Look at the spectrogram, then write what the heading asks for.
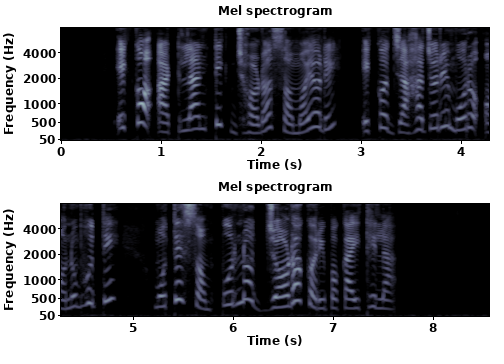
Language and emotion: Odia, surprised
